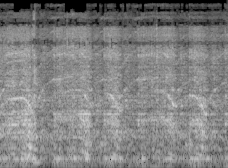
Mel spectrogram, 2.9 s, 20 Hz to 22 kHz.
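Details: Jeep Wrangler YJ 4.2 inline six after ignition coil replacement, cranked with a remote starter: sluggish uneven cranking about one turn per second, never catches; battery was dead, charger not plugged in; slow crank from weak battery.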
